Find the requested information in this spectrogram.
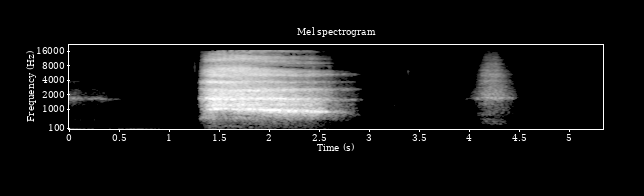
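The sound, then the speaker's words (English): A deep breath drawn in: one loud, breathy inhalation lasting just over a second, followed by a brief, fainter breath sound, with no talking. “So take a deep breath in.”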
